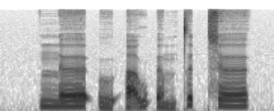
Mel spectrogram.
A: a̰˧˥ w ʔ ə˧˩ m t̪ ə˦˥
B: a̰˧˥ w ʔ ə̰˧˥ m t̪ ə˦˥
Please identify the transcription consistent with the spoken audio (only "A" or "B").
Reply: A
